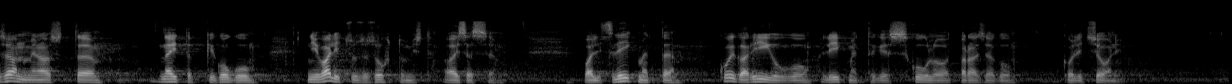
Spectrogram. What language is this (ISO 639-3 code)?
est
